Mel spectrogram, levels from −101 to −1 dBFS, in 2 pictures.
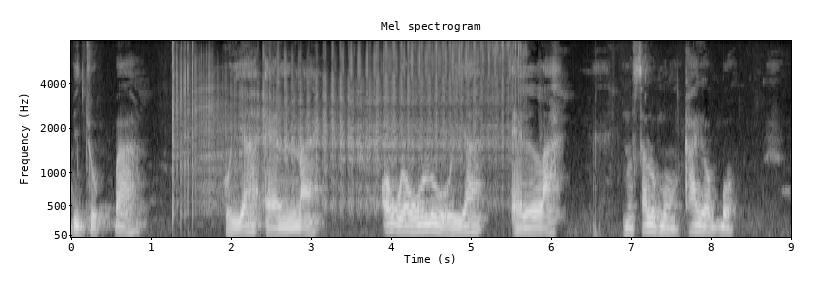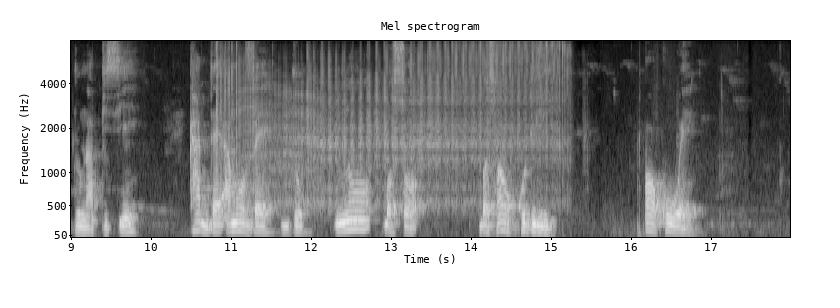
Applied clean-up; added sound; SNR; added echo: none; Coin (dropping); 17 dB; none.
